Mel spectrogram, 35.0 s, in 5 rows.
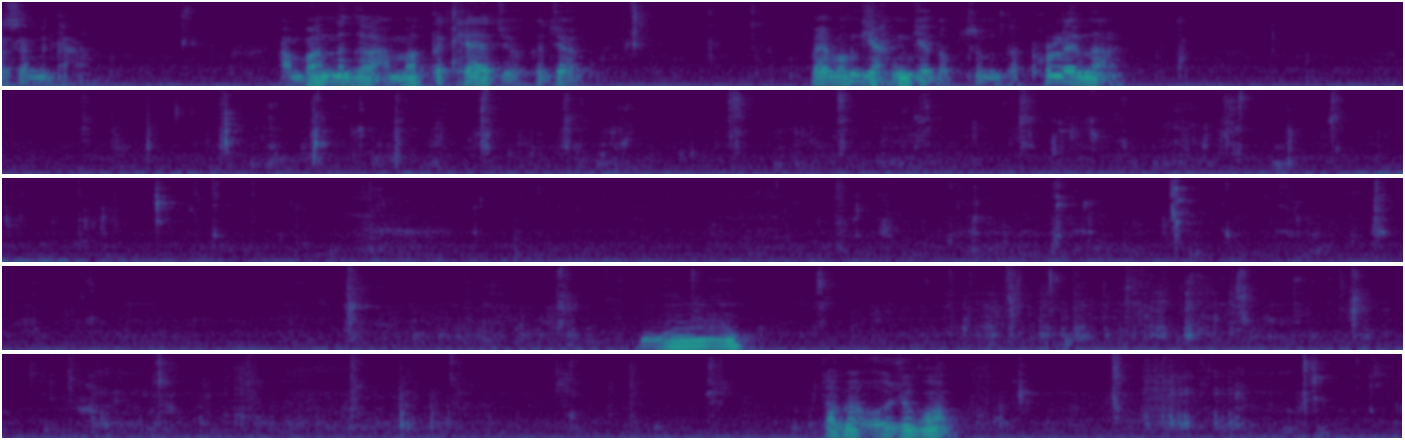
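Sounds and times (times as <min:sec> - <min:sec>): steady low hum: 0:00.0 - 0:35.0
crunchy chewing: 0:07.3 - 0:35.0.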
